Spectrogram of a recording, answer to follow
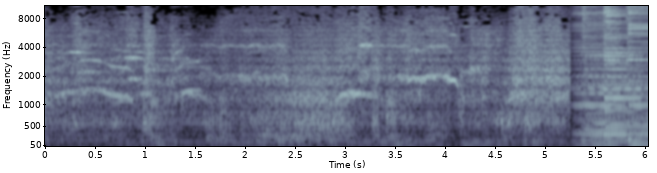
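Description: Film soundtrack of a chaotic crowd scene, with high wavering cries over general commotion. Strummed acoustic guitar music begins about five seconds in.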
